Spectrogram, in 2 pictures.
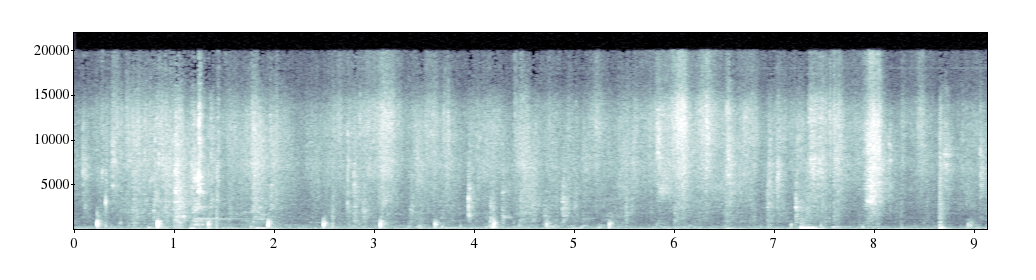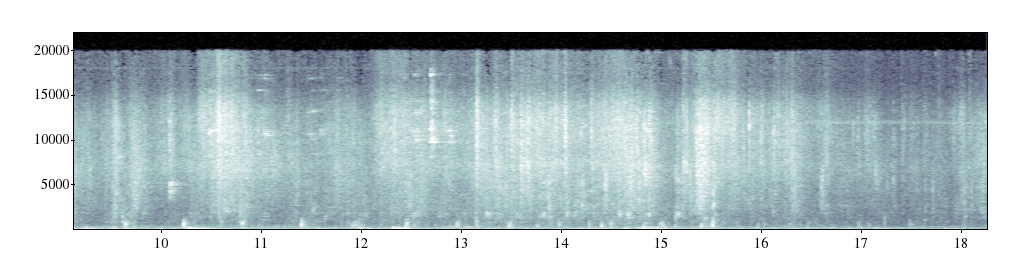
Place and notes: berlin, maybachufer: supermarket - the city, the country & me: inside the supermarket
inside the new supermarket, people looking for special offers
the city, the country & me: january 17, 2014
